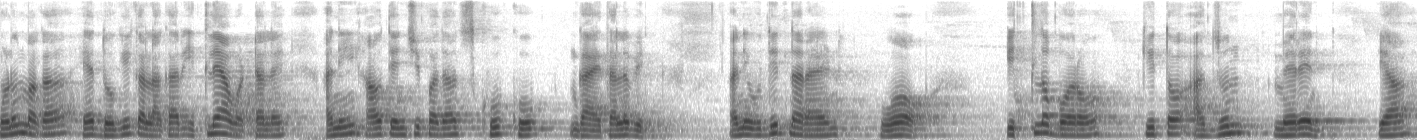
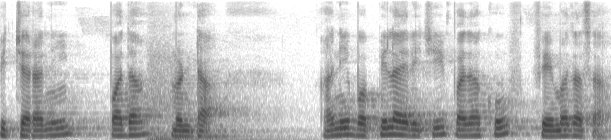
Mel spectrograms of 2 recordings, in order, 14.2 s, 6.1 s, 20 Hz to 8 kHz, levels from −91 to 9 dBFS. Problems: background sounds at intervals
